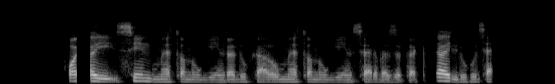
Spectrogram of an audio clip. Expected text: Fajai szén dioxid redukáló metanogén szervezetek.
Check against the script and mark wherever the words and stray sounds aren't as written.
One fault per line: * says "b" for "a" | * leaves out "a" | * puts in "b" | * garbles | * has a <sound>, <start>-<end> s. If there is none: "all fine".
* has a dropout, 0.8-0.9 s
* says "metanogén" for "dioxid"
* garbles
